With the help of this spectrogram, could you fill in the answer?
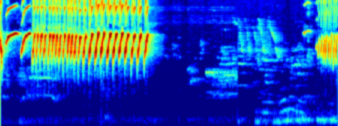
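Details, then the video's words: Canary singing in the 'ngerol' rolling style with 'cuit cuit' chirps: two upswept notes lead into a fast, even trill lasting about two seconds, then near silence with faint low noise before the trill resumes. "Kenari GACOR PANJANG Cocok utk Terapi Kenari Macet, Masteran Kenari Paud Belajar Bunyi"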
